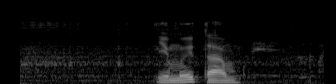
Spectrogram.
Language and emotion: Russian, neutral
